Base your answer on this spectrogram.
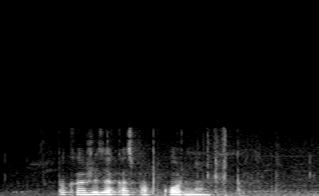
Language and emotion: Russian, neutral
